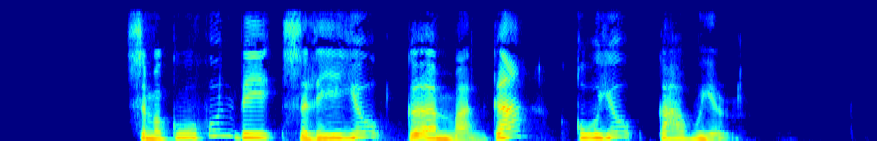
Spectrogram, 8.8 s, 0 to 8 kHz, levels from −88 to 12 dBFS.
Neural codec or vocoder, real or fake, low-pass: none; real; 7.2 kHz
